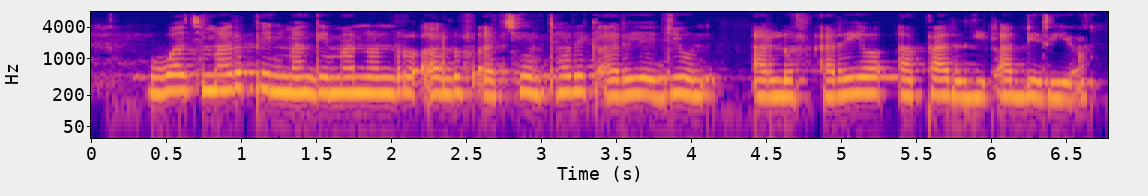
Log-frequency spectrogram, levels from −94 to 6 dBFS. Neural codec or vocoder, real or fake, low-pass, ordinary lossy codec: codec, 16 kHz, 4 kbps, X-Codec, HuBERT features, trained on general audio; fake; 7.2 kHz; MP3, 32 kbps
